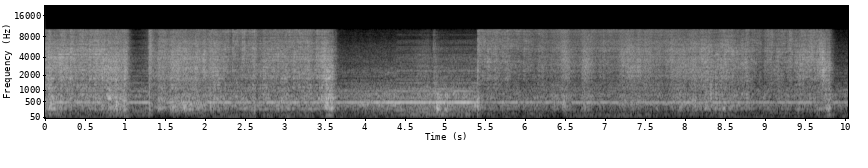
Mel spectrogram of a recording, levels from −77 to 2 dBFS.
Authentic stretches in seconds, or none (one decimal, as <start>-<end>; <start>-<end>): 0.0-0.8; 2.1-4.4; 5.4-6.2; 8.2-10.0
